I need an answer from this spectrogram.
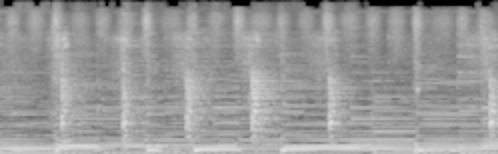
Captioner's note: mushrooms being sliced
